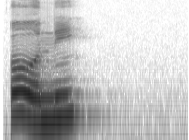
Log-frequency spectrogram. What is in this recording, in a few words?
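"ӧні", Komi, female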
